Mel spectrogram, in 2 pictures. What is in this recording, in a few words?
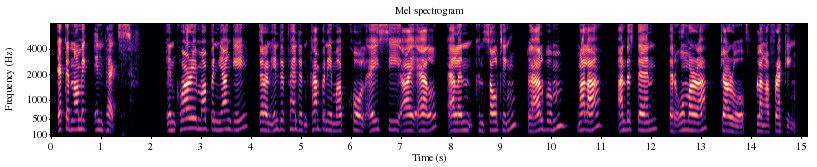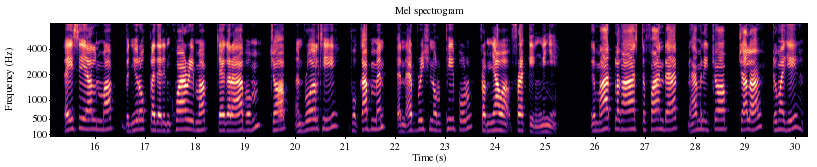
Ngarinyaman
